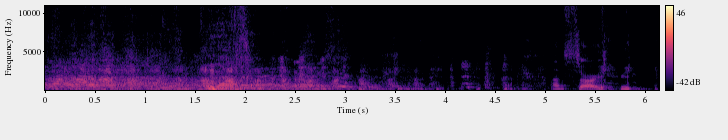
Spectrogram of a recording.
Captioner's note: laughter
